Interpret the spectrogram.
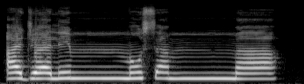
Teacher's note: کلمت مسمى میم حروف الادغام بغنہ میں سے ہے تو ہم یہ تنوین کو میم میں ملا کے غنہ اور تشدید کے ساتھ یہ حکم کو ادا کریں گے · کلمت مسمى میں میم پہ تشدید ہے تو ہمیں 2 حرف کے برابر میم کو پڑھنا ہے اور کیونکہ اس پہ تنوین زبر ہے پھر حرف الالف آتا ہے.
